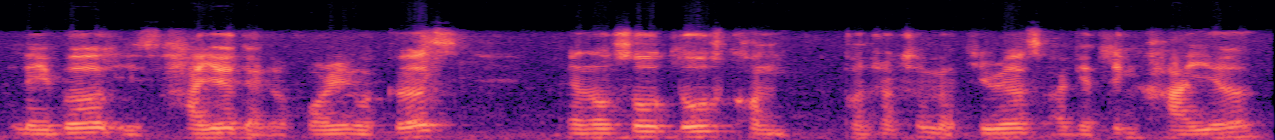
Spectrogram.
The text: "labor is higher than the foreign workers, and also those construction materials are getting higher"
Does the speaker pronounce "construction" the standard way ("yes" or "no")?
no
